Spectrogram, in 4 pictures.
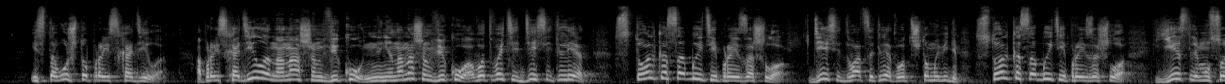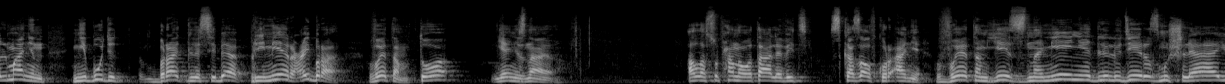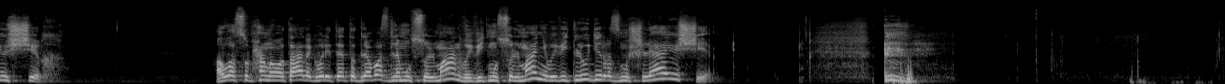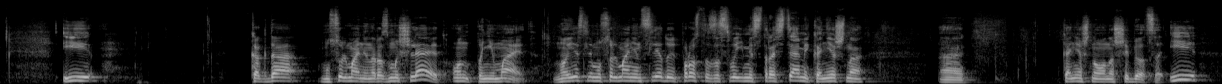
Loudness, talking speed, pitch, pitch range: -26 LUFS, 115 wpm, 180 Hz, 160-205 Hz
